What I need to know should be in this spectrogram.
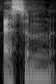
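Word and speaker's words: Essam: Just search for Essim. My last name is spelled E S S A M and just connect.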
